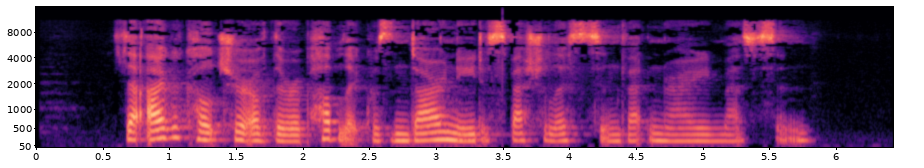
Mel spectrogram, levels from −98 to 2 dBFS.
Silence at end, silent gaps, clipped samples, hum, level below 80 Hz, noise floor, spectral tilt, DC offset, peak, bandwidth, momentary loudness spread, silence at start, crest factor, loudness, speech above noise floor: 0.6 s; none; under 0.1%; none; -56 dBFS; -71 dBFS; -3 dB/octave; under 0.1%; 0 dBFS; 11.5 kHz; 13 LU; 0.6 s; 20 dB; -17 LUFS; 52 dB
